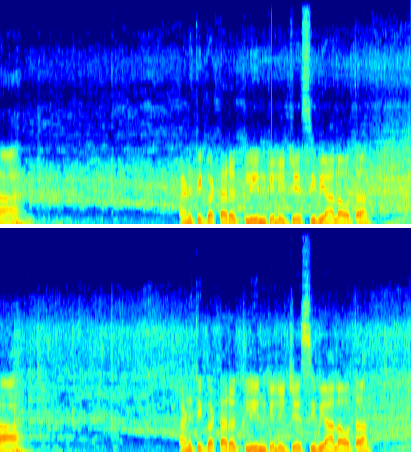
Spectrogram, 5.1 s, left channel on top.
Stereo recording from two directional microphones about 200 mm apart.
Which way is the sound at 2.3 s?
Centre (ahead or behind).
